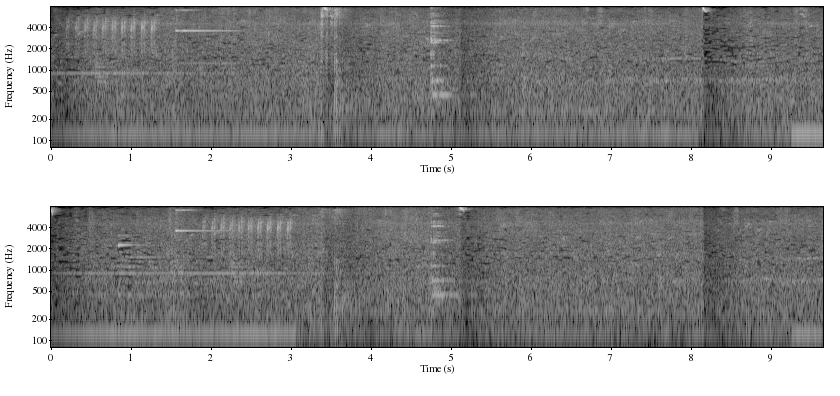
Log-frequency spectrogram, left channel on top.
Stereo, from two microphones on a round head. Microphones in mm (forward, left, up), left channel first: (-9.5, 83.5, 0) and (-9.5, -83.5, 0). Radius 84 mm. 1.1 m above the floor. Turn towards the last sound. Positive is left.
turn(degrees=40)  # may be behind; listen again after turning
